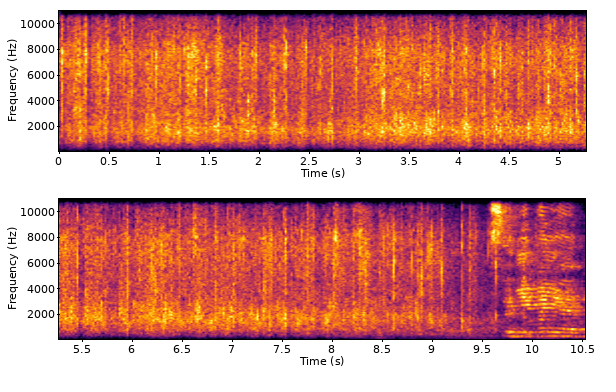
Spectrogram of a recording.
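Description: An audience gives a long, loud round of applause for a children's choir at an Easter concert. The clapping is steady and sustained, and a voice comes in briefly as it fades at the end.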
